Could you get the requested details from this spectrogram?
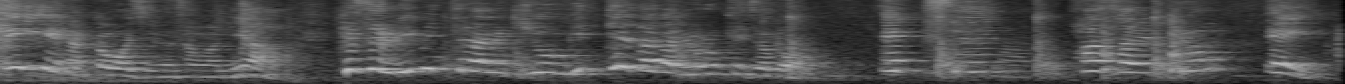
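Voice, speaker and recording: A woman with a Gyeongsang Korean accent teaching a math lecture, playful and often laughing as she questions the class. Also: sits high. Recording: roomy, distant mic, noisy.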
